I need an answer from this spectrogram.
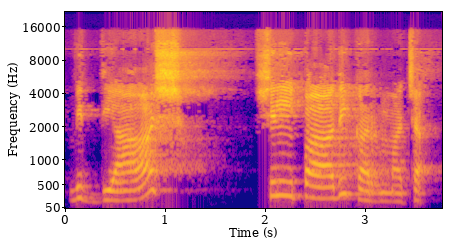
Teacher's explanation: విద్య తర్వాత విసర్గ అది శకారంగా మారుతుంది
